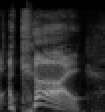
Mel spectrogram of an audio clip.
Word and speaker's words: Akai: Akai or as the Americans say, Akai. Uh, I think the Japanese say Akai as well. I don't know. But we Brits always say Akai.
